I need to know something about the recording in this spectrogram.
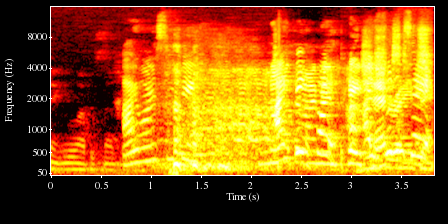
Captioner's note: audience laughs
